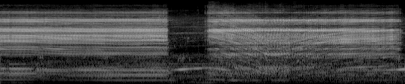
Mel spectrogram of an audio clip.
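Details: Wood-Mizer automatic bandsaw blade sharpener, run outside at speed setting 3, for LT40 sawmill blades: steady high-pitched electric whine with short break then even resumption; running smoothly, run slowly to avoid heating the blade.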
